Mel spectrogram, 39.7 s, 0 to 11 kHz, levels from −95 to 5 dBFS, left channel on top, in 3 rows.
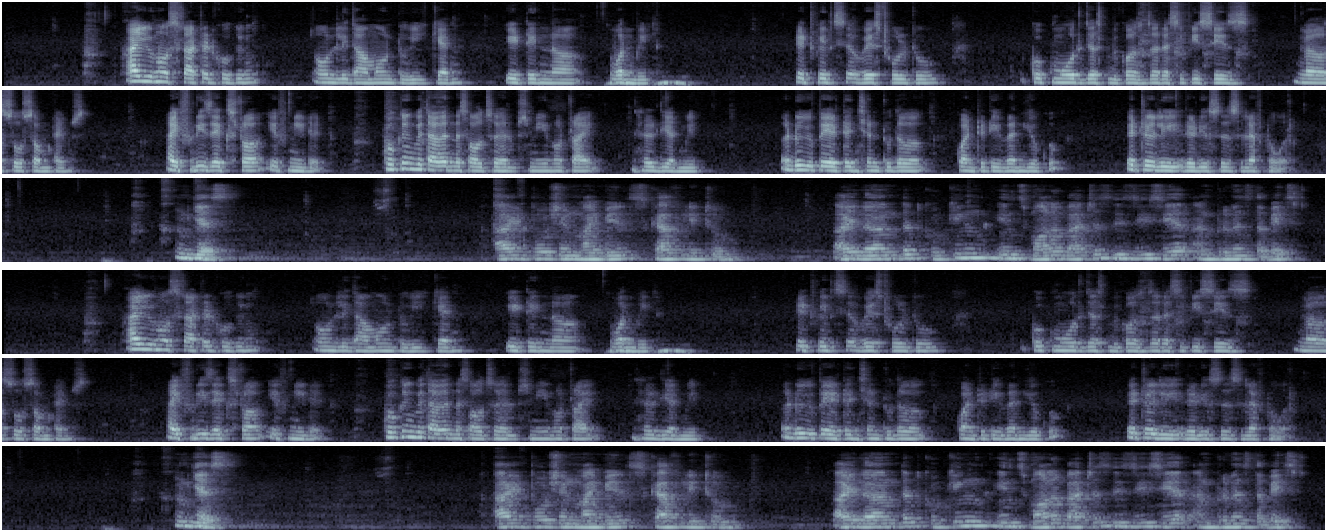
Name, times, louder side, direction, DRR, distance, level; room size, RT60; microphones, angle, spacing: voice 1, 0.8-2.6 3.1-4.6 5.0-6.8 7.9-9.3 10.3-12.5 12.9-14.0 14.9-16.4 16.8-19.2 19.5-20.2 21.0-22.4 22.8-23.8 24.5-26.1 28.1-28.2, left 4 dB, 45° left, 0.3 m, -28 dB
voice 2, 28.2-29.1 31.4-33.9 34.8-39.5, left 1 dB, 50° right, 0.9 m, -31 dB
2.5 x 2.3 x 2.4 m
head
